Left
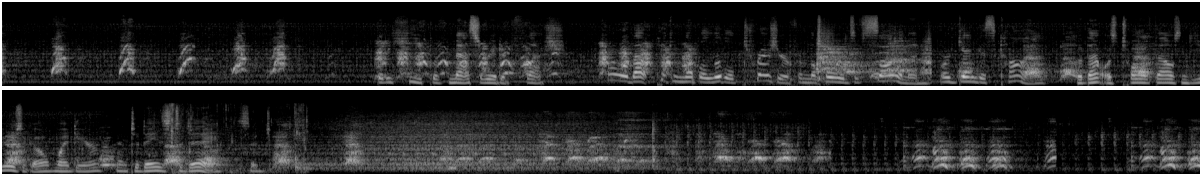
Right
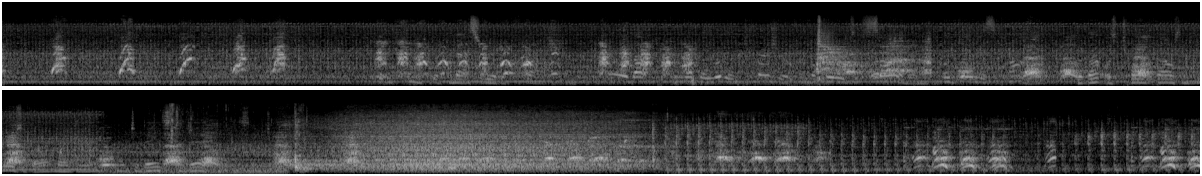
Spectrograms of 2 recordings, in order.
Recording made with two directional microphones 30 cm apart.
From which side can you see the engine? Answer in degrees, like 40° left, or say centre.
70° right.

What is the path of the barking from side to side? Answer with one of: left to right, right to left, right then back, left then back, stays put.
stays put.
